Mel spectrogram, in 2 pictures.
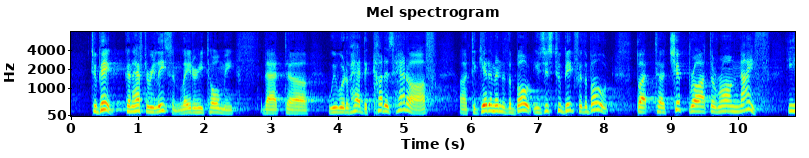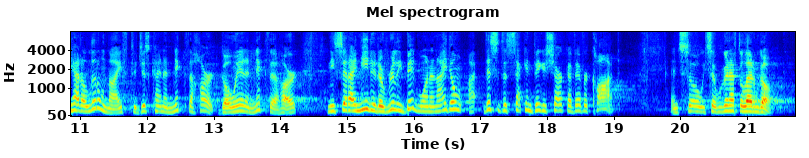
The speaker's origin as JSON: {"language": "English", "region": "Michigan", "country": "United States", "said": "And I'm from Michigan. We don't catch anything but these little things they call like crappie and sunfish"}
